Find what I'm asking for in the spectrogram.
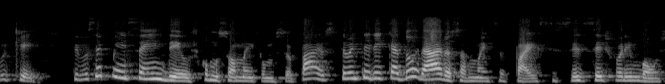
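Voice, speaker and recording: A woman at medium pitch speaks at a moderate pace with very wide pitch swings and big swings in loudness, over a quiet background. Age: 40s. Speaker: self-help video creator. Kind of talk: advice monologue to camera.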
